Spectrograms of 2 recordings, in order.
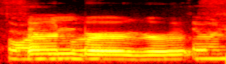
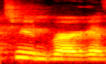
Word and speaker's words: Thunberg: Greta Thunberg is her name, and I said it wrong last week, so I'm correcting myself.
